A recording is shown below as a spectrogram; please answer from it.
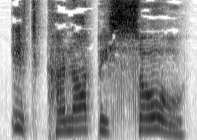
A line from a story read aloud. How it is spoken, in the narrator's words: Tsaradas wailed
